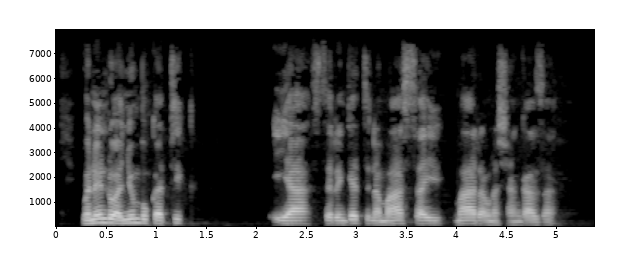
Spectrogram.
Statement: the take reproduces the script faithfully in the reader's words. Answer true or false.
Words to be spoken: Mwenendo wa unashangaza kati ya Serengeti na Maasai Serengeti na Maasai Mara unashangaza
false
